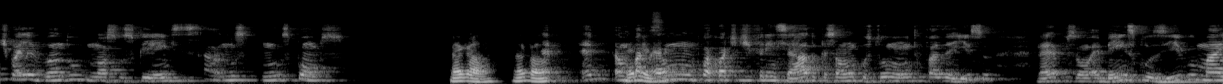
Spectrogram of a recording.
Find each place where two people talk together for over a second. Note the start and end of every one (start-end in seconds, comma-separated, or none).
none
